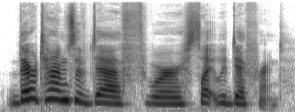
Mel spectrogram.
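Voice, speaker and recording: A woman's voice: fairly high pitch, lively intonation, normal speed, pushed and bright, dry recording. A woman playing a blunt, coarse-tongued young knight investigating murders in a fantasy audio drama. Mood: businesslike. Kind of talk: fantasy audio drama acting and first-person narration. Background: music.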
